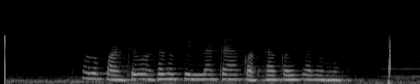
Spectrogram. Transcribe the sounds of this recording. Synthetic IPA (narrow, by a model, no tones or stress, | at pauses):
oɾupant͡ʃɔbɔɾsaɾɔpilːaʈakɔt̪ʰakɔɦipaɾune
